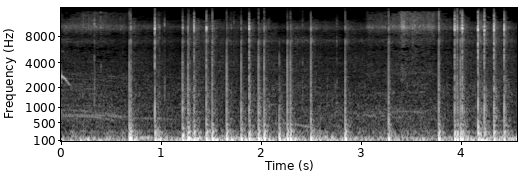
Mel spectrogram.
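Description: Fireworks display: a rapid, irregular string of sharp bangs and crackles from bursting shells, over a low rumble.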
